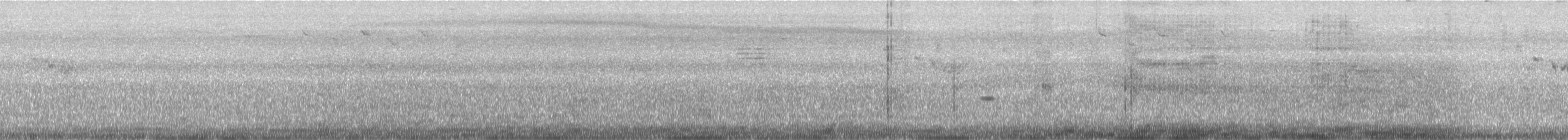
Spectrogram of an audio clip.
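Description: Low rumble of a vehicle engine, building up through the middle and easing off near the end.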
